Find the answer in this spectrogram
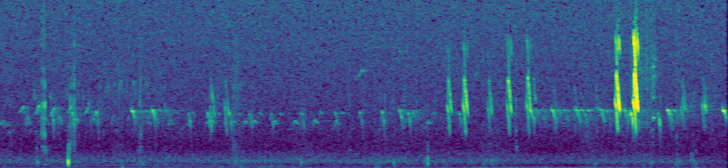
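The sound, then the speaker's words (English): A flock of wild birds in trees calls with many short, high chirps and twitters scattered throughout, a couple of sharper bright notes standing out over a low steady background rumble. No one speaks. “So recording, the wild birds.”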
